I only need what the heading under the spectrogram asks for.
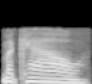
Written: Macau

